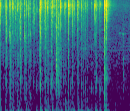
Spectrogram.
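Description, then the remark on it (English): Rapid, uneven clicking of fingers typing on a computer keyboard, fairly loud, a steady flurry of keystrokes for about two seconds that stops abruptly with one sharper final tap. “Now let's see if yours says I'm typing now.”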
